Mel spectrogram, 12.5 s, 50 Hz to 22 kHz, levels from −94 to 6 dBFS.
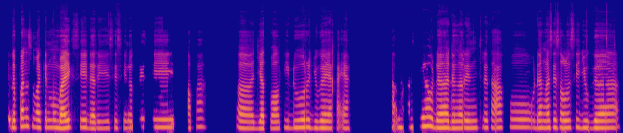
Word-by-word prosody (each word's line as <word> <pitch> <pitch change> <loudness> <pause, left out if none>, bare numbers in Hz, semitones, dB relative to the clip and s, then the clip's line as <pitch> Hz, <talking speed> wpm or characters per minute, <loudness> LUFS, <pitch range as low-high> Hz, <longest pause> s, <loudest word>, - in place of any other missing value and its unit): ke - - -4
depan 230 +4 +3
semakin 225 -2 -1
membaik 210 0 +7
sih 225 -1 +1
dari 190 0 0 0.2
sisi 205 0 -11
nutrisi, 230 +3 -11 0.7
apa, 205 +4 -10 0.8
eee, 195 -2 0
jadwal 190 0 0
tidur 215 +1 0 0.2
juga 205 +1 +1
ya - - +1
Kak - - -11
ya. 195 - -4 0.9
Kak, - - -8
makasih 225 +1 -11
ya 260 - +6
udah 210 -2 +5 0.2
dengerin 200 +1 +1 0.2
cerita 220 0 -6
aku, 220 +2 -10 0.4
udah 210 0 -1
ngasih 215 +1 +1
solusi 215 +1 0
juga. 210 0 +2
210 Hz, 130 wpm, -23 LUFS, 200-220 Hz, 0.9 s, membaik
